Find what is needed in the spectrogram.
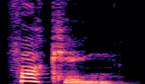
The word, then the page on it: fucking: British English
